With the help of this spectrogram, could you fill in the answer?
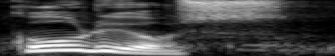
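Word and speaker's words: κύριος: La palabra Señor es una palabra en griego que se pronuncia como kurios.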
